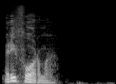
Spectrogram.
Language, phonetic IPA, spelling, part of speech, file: Russian, [rʲɪˈformə], реформа, noun, Ru-реформа.ogg
- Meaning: reform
